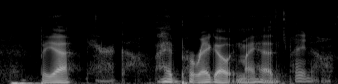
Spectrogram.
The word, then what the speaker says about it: Perrego: It's Perrego. I know. Oh my God. But yeah, Perrego. I had Perrego in my head.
